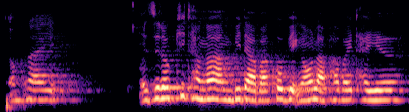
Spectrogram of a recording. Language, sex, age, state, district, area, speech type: Bodo, female, 30-45, Assam, Chirang, rural, spontaneous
